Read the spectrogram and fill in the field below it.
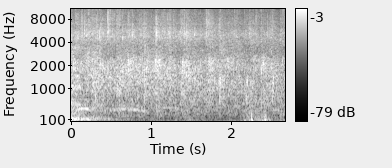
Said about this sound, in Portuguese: Vamos aplaudir ao nome de Jesus porque está chegando mais. Vamos aplaudir mais porque tem mais gente escapando.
